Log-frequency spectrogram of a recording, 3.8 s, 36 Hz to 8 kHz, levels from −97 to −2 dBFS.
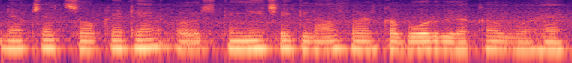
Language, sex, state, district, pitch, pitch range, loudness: Hindi, male, Arunachal Pradesh, Lower Dibang Valley, 115 Hz, 115-125 Hz, -18 LUFS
